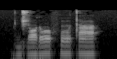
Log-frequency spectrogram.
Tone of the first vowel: low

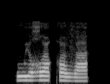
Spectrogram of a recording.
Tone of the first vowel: high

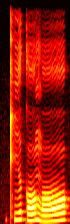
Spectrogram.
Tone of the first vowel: rising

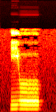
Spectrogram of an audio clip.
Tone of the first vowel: high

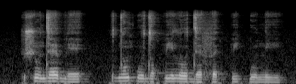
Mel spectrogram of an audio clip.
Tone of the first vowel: high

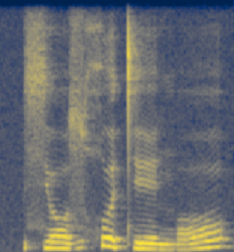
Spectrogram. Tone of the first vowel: low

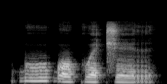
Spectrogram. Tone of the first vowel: high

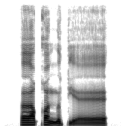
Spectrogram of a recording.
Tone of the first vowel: high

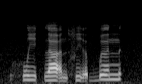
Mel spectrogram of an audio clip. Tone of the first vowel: low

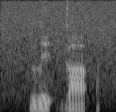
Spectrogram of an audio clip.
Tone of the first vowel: high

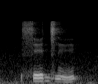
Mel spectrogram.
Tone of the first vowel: rising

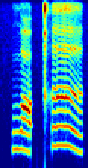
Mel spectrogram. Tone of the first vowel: low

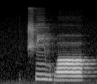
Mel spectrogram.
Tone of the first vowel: high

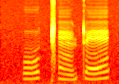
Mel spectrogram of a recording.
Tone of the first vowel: rising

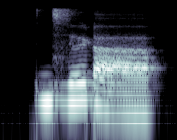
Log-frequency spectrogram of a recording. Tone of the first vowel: high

